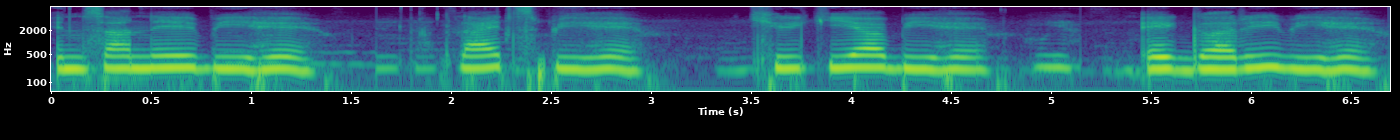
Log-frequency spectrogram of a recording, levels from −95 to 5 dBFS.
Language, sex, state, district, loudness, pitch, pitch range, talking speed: Hindi, female, Arunachal Pradesh, Papum Pare, -15 LUFS, 215 Hz, 210-225 Hz, 115 wpm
